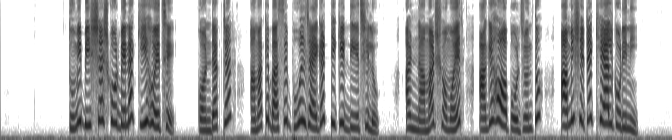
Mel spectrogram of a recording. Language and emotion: Bengali, surprised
